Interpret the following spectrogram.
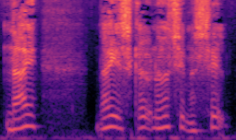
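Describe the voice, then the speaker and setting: A man's voice: high voice, dry recording, clean studio sound, pitched above the performer's own voice. A man reading an audiobook voices a timid, childlike woman with a thin voice and a thick-tongued speech impediment. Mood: flustered. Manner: hesitant, shy, whispering.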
